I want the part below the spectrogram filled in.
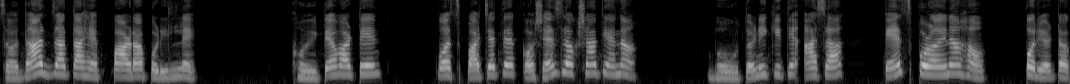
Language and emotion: Goan Konkani, disgusted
